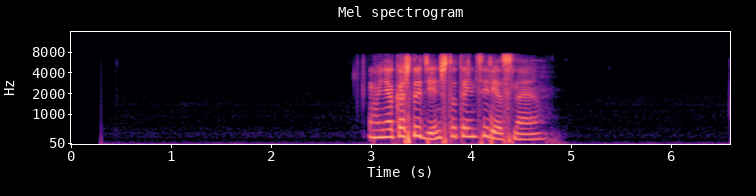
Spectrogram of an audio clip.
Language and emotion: Russian, positive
